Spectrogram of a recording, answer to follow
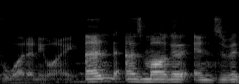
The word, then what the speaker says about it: Margot: course we don't say this name isn't Margot it's Margo so why is that silent T even there if we don't use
